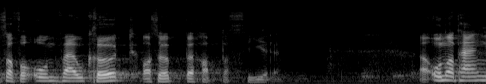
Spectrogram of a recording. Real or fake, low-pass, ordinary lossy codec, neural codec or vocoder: real; 14.4 kHz; Opus, 32 kbps; none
